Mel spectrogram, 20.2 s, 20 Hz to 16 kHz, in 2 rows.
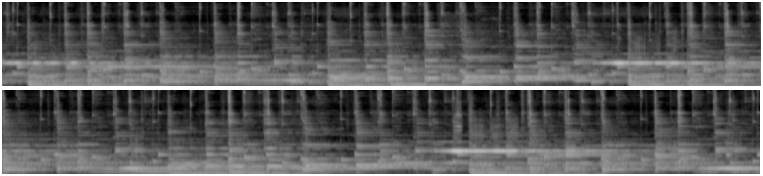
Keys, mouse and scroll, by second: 0.4 alt+shift+click, 1.6 e, 7.1 click, 7.4 middle click, 10.7 KP_1, 11.4 g, 12.6 click, 13.5 e, 17.5 click, 17.7 shift+middle click, 19.6 middle click.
